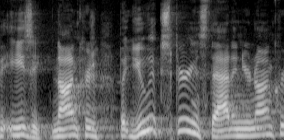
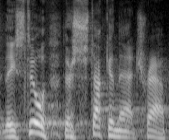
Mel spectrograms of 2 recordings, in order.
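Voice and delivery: ordinary talk, nothing marked

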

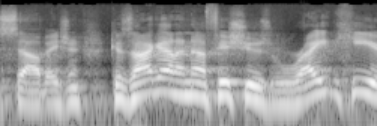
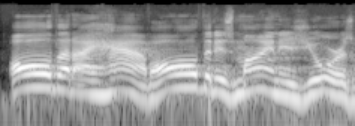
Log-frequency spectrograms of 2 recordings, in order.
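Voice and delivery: father proclaiming; 5 semitones higher, 5 dB louder than usual. Retold or imitated. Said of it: "the father says to the older brother".

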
